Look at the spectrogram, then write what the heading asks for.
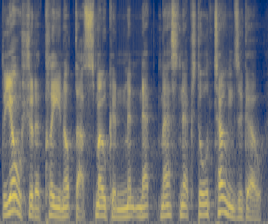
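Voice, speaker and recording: A man voicing a gruff, wary creature shopkeeper in a story, with a folksy, guarded manner and a Scottish accent. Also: mid-range voice, expressive, fairly quick, voice pushed up, close to an everyday voice. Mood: defensive, grumbling.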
